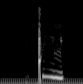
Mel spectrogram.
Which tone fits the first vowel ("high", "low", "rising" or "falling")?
falling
